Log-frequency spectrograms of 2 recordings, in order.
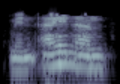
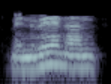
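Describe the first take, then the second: First: The middle word begins with a vowel sound. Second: The middle word begins with a w sound. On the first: "असल वर्ड यही है एन" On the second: "वेन"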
